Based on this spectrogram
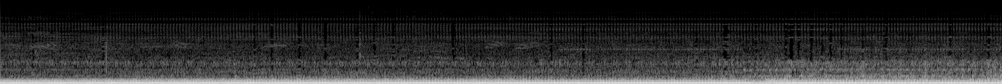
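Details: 1992 Nissan 240SX hatchback, engine running: a rough metallic rattle and scraping that changes when the clutch pedal goes down; shown as a symptom of a bad clutch.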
